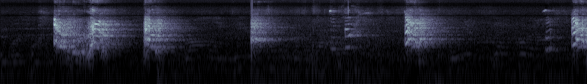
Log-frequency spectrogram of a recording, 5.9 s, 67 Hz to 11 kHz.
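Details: Two Vizslas play fighting in August 2012; short, harsh barks and growly yaps come in bursts roughly every second or so, some doubled, with brief quiet gaps between.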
